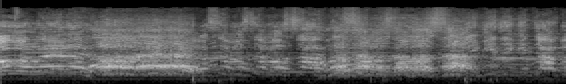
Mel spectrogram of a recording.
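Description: A team of young footballers shouting together in a huddle for a celebration chant. It starts loud and sudden with a long held shout lasting about a second and a half, then goes on in shorter, uneven shouts.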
